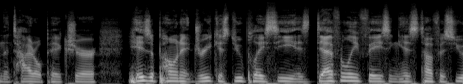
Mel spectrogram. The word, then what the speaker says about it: Dricus du Plessis: So, the next fight that we are going to pick for, number 5, Derek Brunson versus number 10, Dricus du Plessis. Yes, the S is silent, remember. Derek Brunson comes into this fight off a second round knockout loss to Jared Cannonier 1 year ago.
